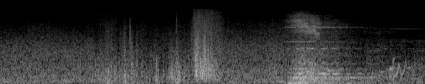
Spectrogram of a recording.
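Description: Sharp magical whooshes burst out and fade.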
